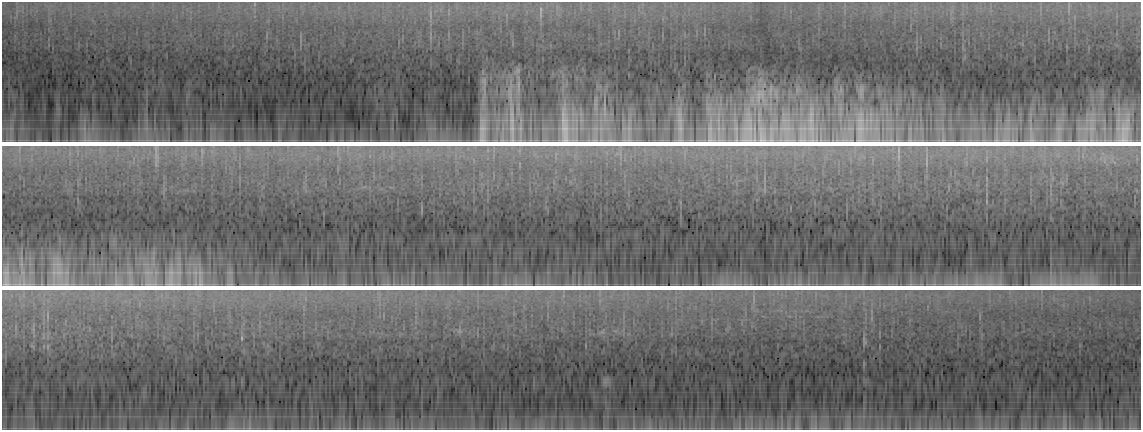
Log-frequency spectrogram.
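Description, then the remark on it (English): Steady rain from a thunderstorm patters down among ponderosa pine trees on a slope. A deep rumble of thunder rolls in early, swelling for several seconds before fading back into the constant hiss of the downpour. “When the storm has passed and the trees have stilled, I thank the Ponderosa and walk down the trail toward camp.”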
